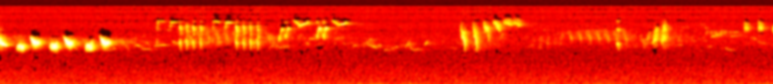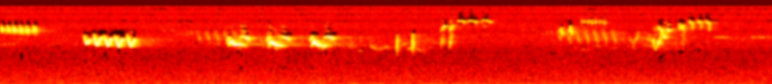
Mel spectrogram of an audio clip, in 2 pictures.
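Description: Songbirds singing and calling: a string of short high chirps, quick trills and upward-sweeping notes, one phrase after another with brief gaps.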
